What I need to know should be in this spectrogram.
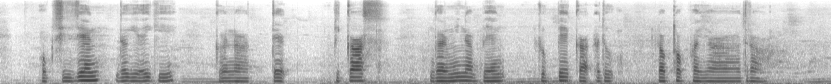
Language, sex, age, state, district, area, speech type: Manipuri, male, 45-60, Manipur, Kangpokpi, urban, read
